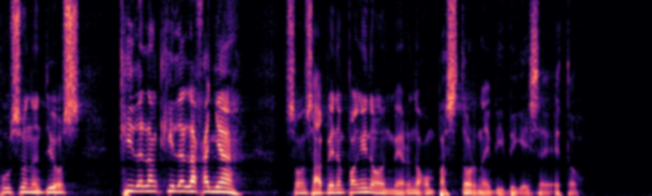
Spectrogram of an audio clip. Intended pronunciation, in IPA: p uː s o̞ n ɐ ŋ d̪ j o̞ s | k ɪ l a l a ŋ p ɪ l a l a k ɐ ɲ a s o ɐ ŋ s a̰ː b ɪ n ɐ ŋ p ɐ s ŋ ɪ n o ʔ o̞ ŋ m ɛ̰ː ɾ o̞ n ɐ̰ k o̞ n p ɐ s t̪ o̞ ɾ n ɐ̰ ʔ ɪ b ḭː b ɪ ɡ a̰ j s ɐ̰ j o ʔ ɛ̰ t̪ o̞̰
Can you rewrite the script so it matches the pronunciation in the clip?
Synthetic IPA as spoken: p uː s o̞ n ɐ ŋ d̪ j o̞ s | k ɪ l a l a ŋ k ɪ l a l a k ɐ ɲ a s o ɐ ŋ s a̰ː b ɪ n ɐ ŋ p ɐ ŋ ɪ n o ʔ o̞ n m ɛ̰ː ɾ o̞ n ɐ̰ k o̞ ŋ p ɐ s t̪ o̞ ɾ n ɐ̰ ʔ ɪ b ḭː b ɪ ɡ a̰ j s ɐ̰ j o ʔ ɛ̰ t̪ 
